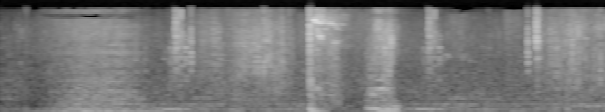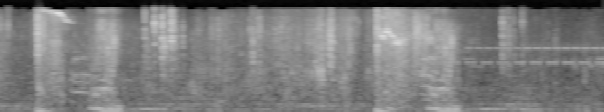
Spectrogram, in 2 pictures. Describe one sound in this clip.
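A bowstring twangs sharply several times.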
